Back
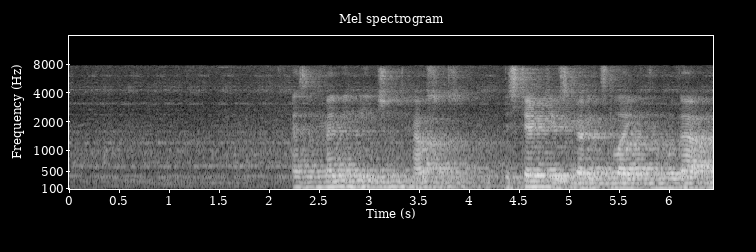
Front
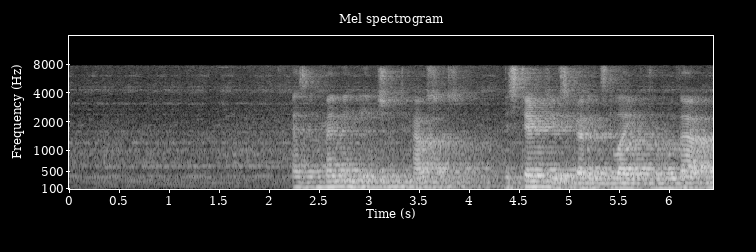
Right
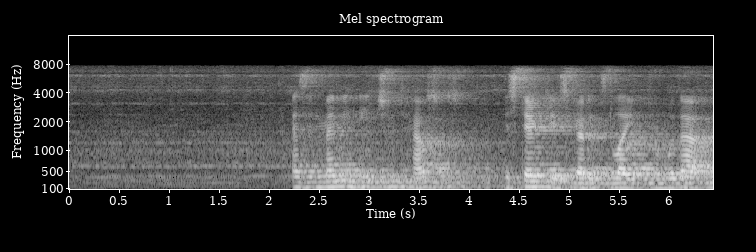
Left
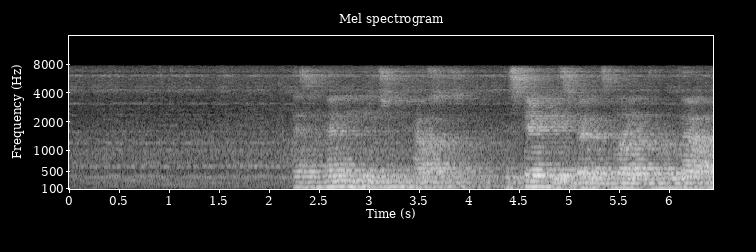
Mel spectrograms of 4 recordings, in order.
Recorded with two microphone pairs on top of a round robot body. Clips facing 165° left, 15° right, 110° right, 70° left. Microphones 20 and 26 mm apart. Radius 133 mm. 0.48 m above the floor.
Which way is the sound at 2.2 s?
115° right.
